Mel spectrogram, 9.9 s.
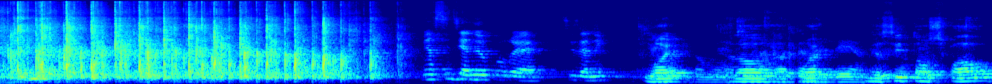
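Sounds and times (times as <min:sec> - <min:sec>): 
audience applauding: 0:00.0 - 0:04.1
speech: 0:06.0 - 0:09.9.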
